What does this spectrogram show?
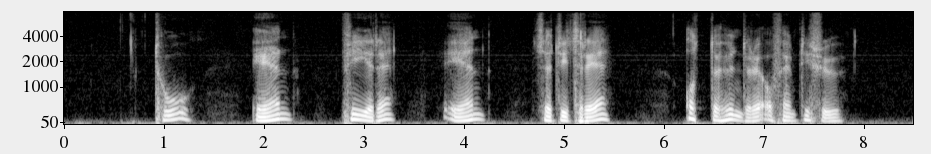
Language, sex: Norwegian, male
